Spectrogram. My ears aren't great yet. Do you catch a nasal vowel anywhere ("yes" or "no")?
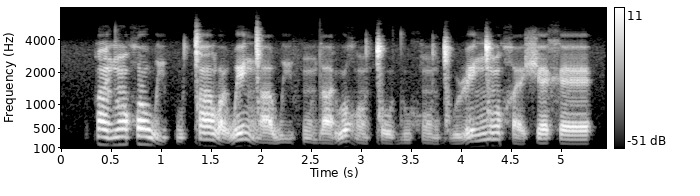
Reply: yes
